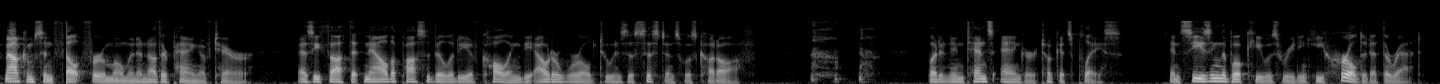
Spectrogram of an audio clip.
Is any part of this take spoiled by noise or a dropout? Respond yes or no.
yes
